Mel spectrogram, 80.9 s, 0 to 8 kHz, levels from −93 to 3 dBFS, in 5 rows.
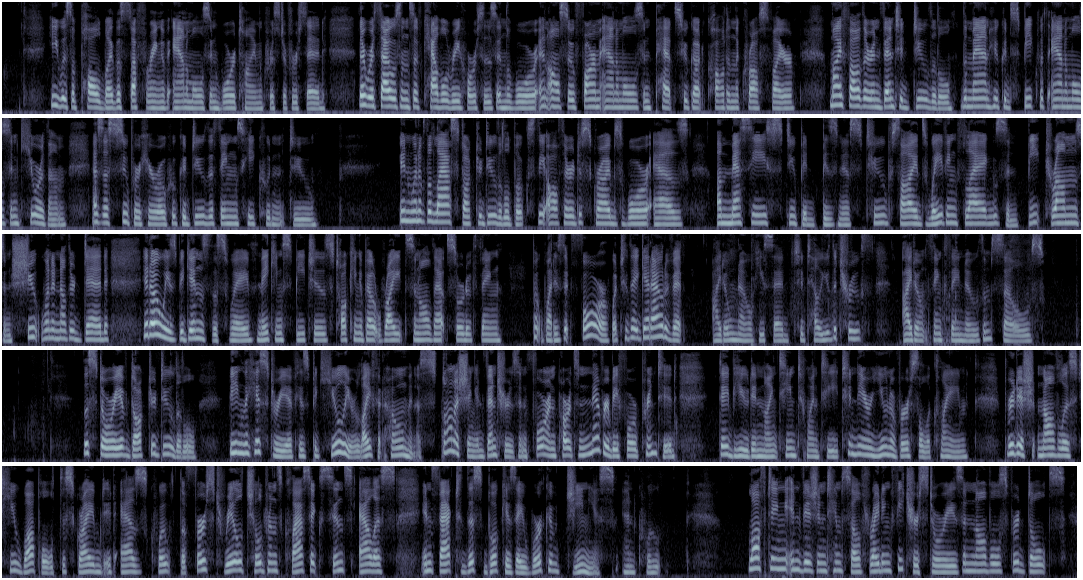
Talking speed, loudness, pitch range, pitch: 145 wpm, -34 LUFS, 165-205 Hz, 185 Hz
